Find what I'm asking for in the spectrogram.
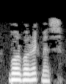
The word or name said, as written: borborygmus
